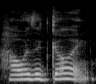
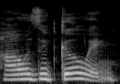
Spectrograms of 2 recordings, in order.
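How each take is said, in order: First: Said in the usual way. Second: How is it going? spelled out slowly; slow model phrase. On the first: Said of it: "qu'on entend très très souvent". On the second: Shown as a demonstration. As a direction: say it slowly for learners. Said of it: "alternative-là qu'on entend très très souvent".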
